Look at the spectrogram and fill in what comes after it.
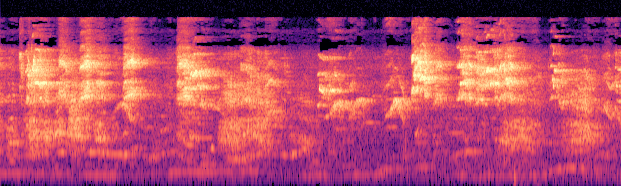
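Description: Aviary birds squawking, a run of repeated harsh calls, some short and some drawn out.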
